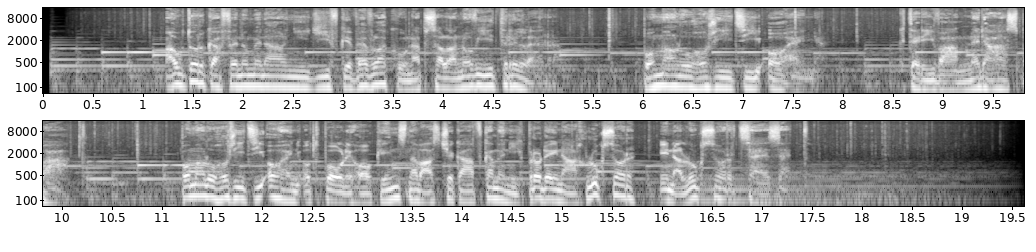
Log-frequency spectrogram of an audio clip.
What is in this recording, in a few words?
voiceover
